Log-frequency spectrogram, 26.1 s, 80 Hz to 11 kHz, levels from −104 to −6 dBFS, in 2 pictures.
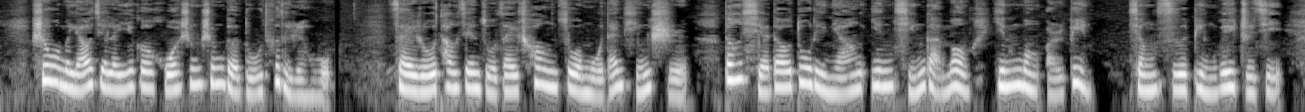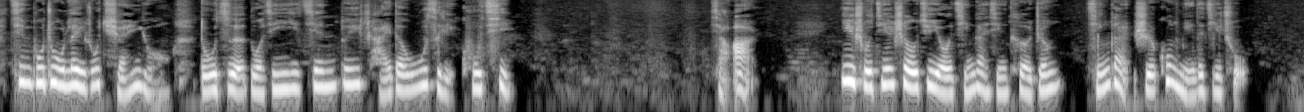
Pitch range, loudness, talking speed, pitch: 200-255 Hz, -18 LUFS, 210 characters per minute, 230 Hz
